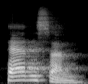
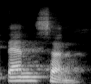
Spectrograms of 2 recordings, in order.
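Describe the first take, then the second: First: Tension said as ensan, first sound dropped; wrong pronunciation. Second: Tension said slowly as tensan with a clear t; correct pronunciation. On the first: Teacher showing students the wrong way to say tension. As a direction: demonstrate the mistaken tension. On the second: Teacher correcting students, modelling tension slowly. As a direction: give the right tension, slow and careful. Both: Shown as a demonstration. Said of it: "bukan tension, tapi tension".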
